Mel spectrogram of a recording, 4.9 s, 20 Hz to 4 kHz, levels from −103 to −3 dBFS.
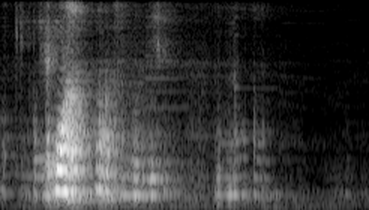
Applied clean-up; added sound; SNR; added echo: neural mask model DeepFilterNet 3.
